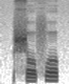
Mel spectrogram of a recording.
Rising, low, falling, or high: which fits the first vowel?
low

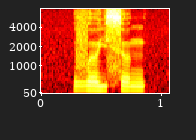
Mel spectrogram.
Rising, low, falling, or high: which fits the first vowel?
low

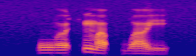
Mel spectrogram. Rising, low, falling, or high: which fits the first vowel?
rising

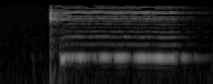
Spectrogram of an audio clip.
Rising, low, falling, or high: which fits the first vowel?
high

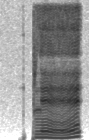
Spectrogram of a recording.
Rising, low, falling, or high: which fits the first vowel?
rising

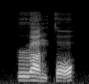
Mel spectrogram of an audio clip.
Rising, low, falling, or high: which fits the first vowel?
low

